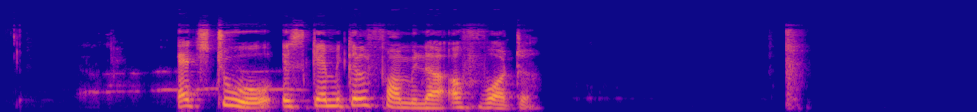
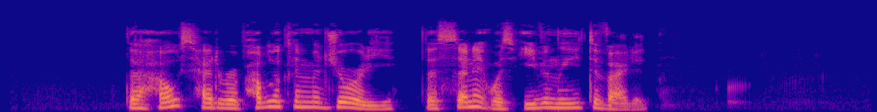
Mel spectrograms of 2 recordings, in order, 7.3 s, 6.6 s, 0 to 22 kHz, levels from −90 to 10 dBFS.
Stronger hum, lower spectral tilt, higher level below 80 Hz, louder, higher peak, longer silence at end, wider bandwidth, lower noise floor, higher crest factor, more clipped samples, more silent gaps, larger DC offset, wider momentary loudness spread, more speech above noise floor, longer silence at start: neither; second, -4 dB/octave vs -6 dB/octave; first, -62 dBFS vs -70 dBFS; first, -16 LUFS vs -22 LUFS; first, 0 dBFS vs -4 dBFS; second, 1.35 s vs 1.75 s; about the same, 9.4 kHz vs 10 kHz; first, under -90 dBFS vs -74 dBFS; about the same, 20 dB vs 20 dB; neither; neither; neither; first, 19 LU vs 9 LU; first, over 75 dB vs 52 dB; first, 1.2 s vs 0.95 s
